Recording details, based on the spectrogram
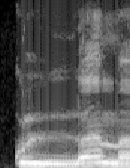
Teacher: الف کے اوپر مد ہے، تو اس مد کو 2 یا 4 حرکت کے برابر کھینچ کر پڑھیں گے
